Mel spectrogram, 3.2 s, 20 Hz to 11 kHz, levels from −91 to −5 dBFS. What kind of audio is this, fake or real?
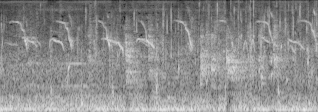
real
